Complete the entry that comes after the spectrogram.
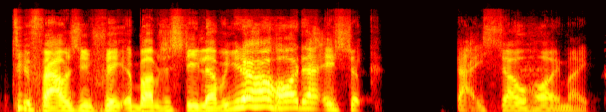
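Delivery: high-pitched, hammed-up Cockney impression; Cockney accent. Shown as a demonstration. Host showing Stifler his British accent, hammed-up Cockney. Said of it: "I could do an Cockney one".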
